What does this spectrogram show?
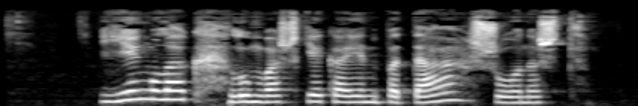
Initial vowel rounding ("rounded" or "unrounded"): unrounded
